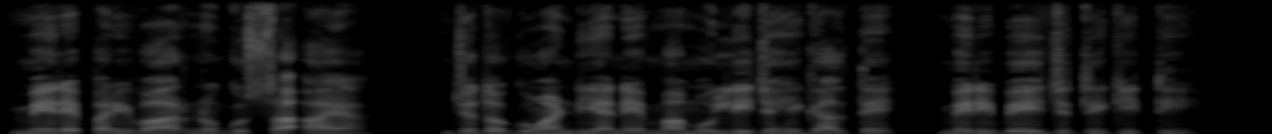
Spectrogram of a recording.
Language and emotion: Punjabi, sad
